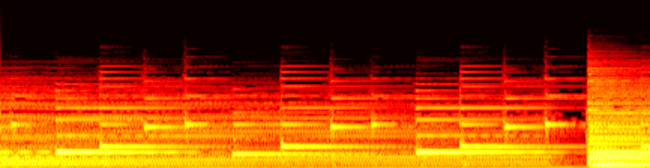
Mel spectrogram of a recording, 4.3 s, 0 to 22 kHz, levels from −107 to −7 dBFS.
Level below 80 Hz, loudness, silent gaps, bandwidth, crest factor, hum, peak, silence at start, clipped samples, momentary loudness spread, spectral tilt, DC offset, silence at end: -48 dBFS; -27 LUFS; none; 5 kHz; 18 dB; none; -8 dBFS; 0 s; under 0.1%; 11 LU; -10.5 dB/octave; 0.6%; 0 s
